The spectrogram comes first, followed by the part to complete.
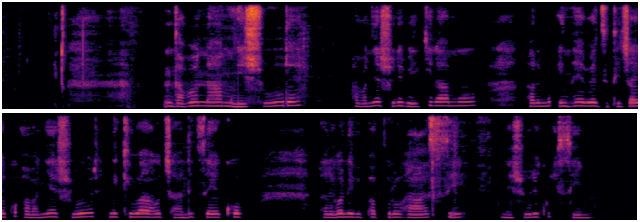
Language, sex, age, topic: Rundi, female, 18-24, education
